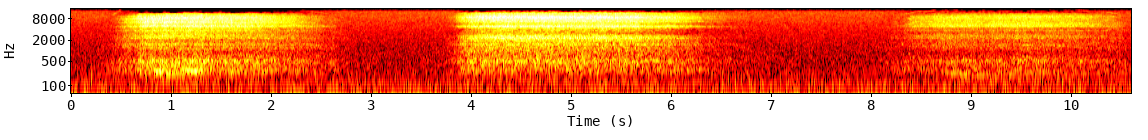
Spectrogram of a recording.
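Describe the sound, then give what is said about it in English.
Three slow, deep breaths drawn during a calm bedtime relaxation, each one a long, soft, breathy hiss separated by quiet pauses. “Let's take 3 deep breaths together.”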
